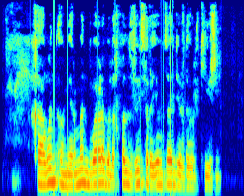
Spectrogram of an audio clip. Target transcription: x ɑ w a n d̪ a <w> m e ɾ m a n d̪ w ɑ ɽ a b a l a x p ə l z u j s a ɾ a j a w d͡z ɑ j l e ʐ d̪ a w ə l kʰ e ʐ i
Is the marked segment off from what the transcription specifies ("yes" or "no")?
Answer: no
